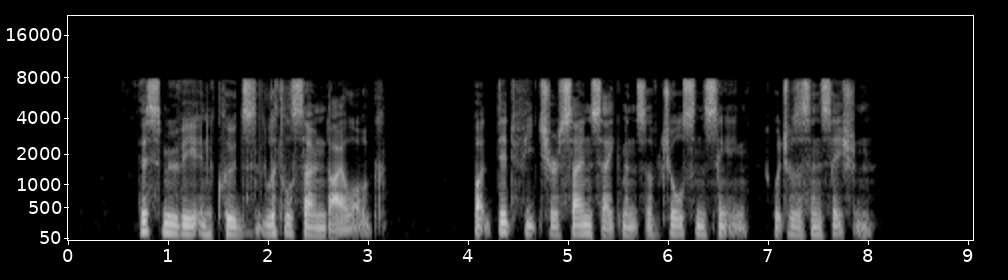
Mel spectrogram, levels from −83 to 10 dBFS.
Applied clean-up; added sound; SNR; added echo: none; none; none; none.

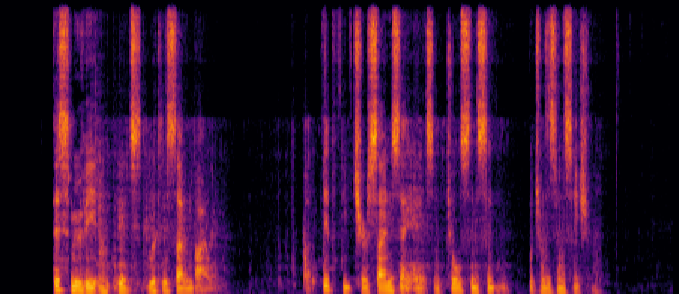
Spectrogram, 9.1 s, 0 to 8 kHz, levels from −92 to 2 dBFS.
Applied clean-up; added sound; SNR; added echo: neural mask model DeepFilterNet 3.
